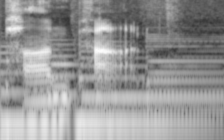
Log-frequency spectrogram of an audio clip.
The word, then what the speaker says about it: Pan-Pan: problems Pilots use the word pan pan pronounced Pon pan to indicate something needs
